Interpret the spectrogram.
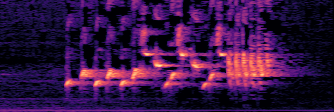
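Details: Algerian wild-origin European goldfinch, two years in keeping, singing tibatbati and sbat sbati style song: a fast run of sweet chirps rising into a dense, buzzy trill at the end, against a faint steady hum.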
